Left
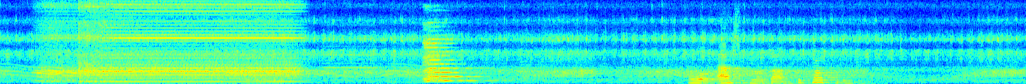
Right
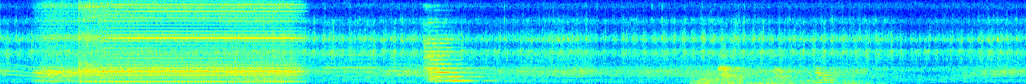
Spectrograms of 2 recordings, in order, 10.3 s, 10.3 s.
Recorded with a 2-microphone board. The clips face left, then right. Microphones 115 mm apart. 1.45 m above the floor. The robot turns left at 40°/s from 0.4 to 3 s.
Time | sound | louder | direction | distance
4.2 | a violin | left 1 dB | 65° left (ahead or behind) | 3.5 m
6.9 | a woman speaking | left 8 dB | 75° left (ahead or behind) | 2 m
